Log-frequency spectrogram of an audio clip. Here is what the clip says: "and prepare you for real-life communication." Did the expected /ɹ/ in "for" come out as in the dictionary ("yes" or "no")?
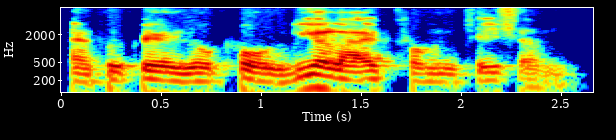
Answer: no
